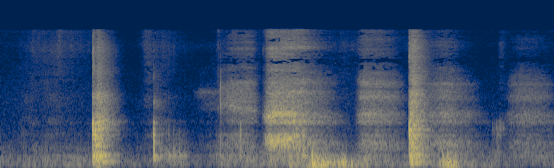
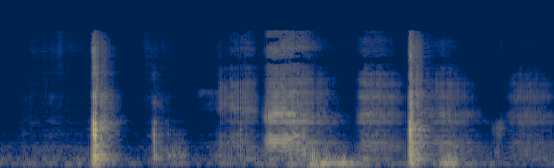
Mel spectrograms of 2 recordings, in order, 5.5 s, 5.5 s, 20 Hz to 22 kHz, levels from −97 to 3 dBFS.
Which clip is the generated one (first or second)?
second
